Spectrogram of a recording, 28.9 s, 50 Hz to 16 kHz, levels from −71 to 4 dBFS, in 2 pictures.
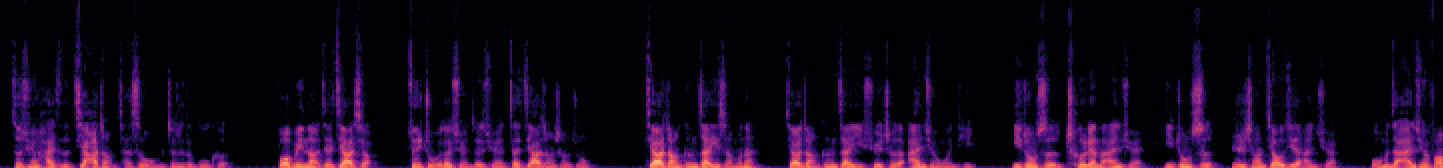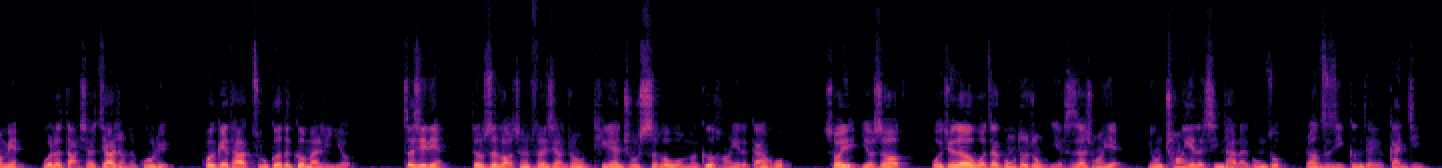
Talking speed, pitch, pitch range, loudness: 325 characters per minute, 135 Hz, 110-160 Hz, -20 LUFS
